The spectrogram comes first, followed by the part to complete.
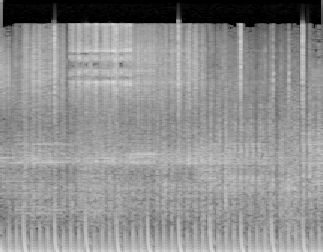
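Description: Progressive psytrance track: a steady four-on-the-floor kick drum, each kick a short falling-pitch thump about twice a second, with bass filling between the kicks, fast hi-hat ticks and a held synth tone above.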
